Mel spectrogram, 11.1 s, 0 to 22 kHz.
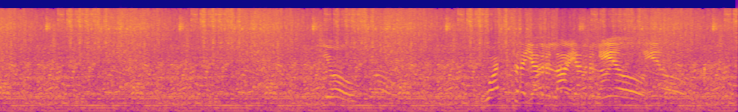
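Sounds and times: low drone notes: 0.0 - 11.0
noisy electronic wash: 0.0 - 11.0
processed voice sliding down: 4.9 - 6.5.

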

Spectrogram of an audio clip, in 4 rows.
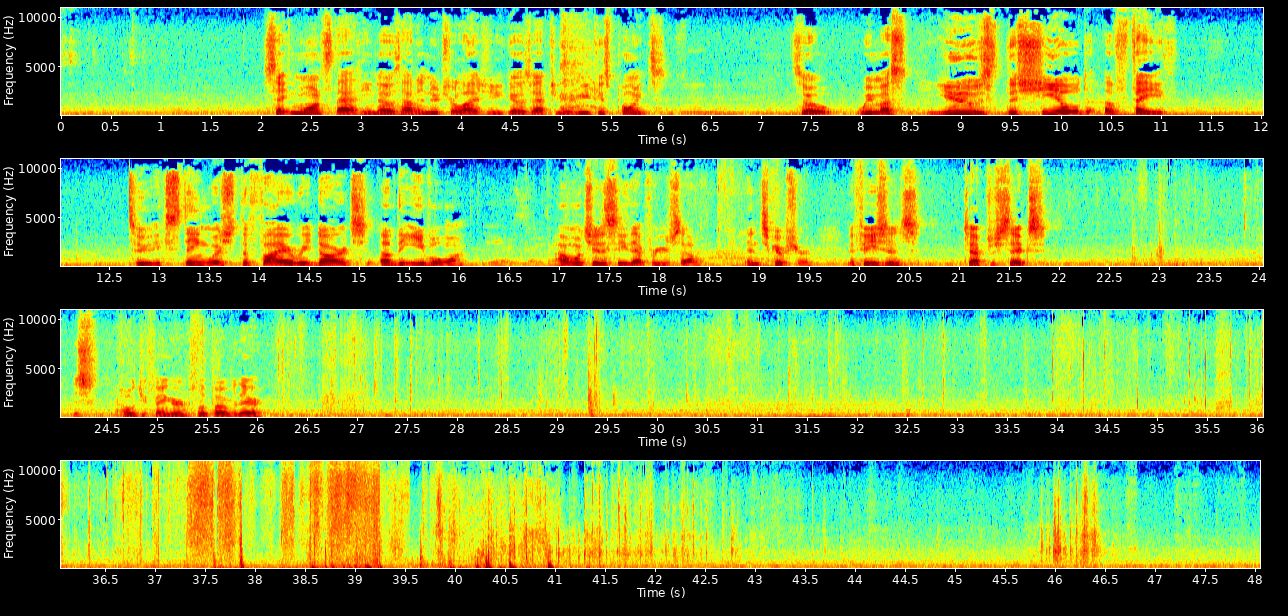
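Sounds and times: steady low hum: 0.0 - 48.0
book pages flipping: 22.7 - 23.4, 25.4 - 44.9, 45.7 - 47.5.

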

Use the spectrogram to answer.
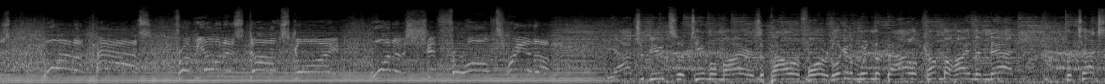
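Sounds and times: goal horn long low note: 0.0 - 6.6
crowd cheering and shouting: 0.0 - 11.0.

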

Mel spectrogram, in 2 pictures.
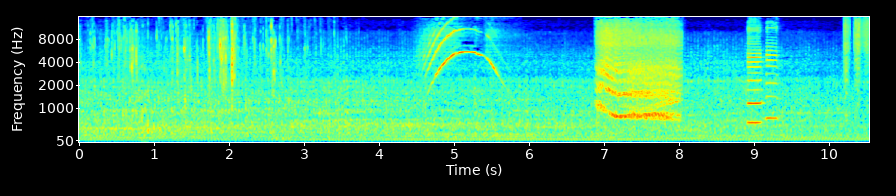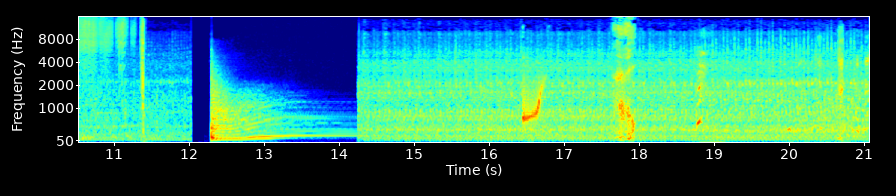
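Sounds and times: truck engine sound effect: 0.0 - 21.0
whistle rising and falling: 4.5 - 5.8
horn blast: 8.9 - 9.4.

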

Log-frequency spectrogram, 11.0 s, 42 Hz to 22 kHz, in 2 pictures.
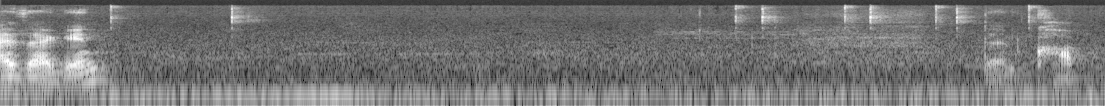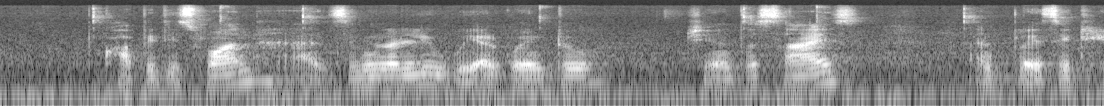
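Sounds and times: low electrical hum: 0.0 - 11.0
computer mouse clicks: 0.5 - 1.4, 3.6 - 5.3.

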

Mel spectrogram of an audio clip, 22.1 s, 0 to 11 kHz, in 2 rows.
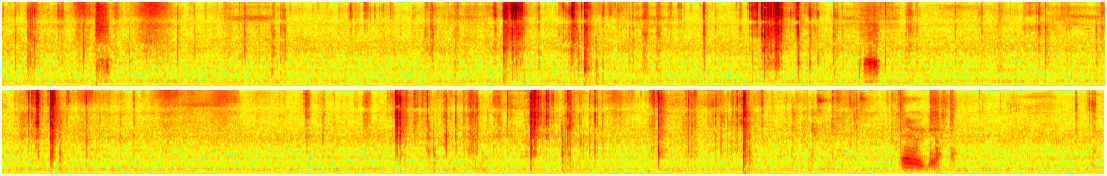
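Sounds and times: plastic packaging crinkling: 0.0 - 9.2, 9.8 - 12.4, 14.0 - 20.5.

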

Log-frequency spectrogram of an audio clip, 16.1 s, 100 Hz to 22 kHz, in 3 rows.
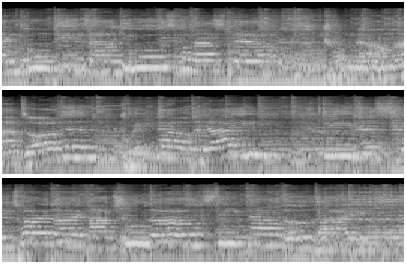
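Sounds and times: hand percussion: 0.0 - 16.0
man singing: 0.0 - 16.0
mandolin: 0.0 - 16.0
strummed acoustic guitar: 0.0 - 16.0.

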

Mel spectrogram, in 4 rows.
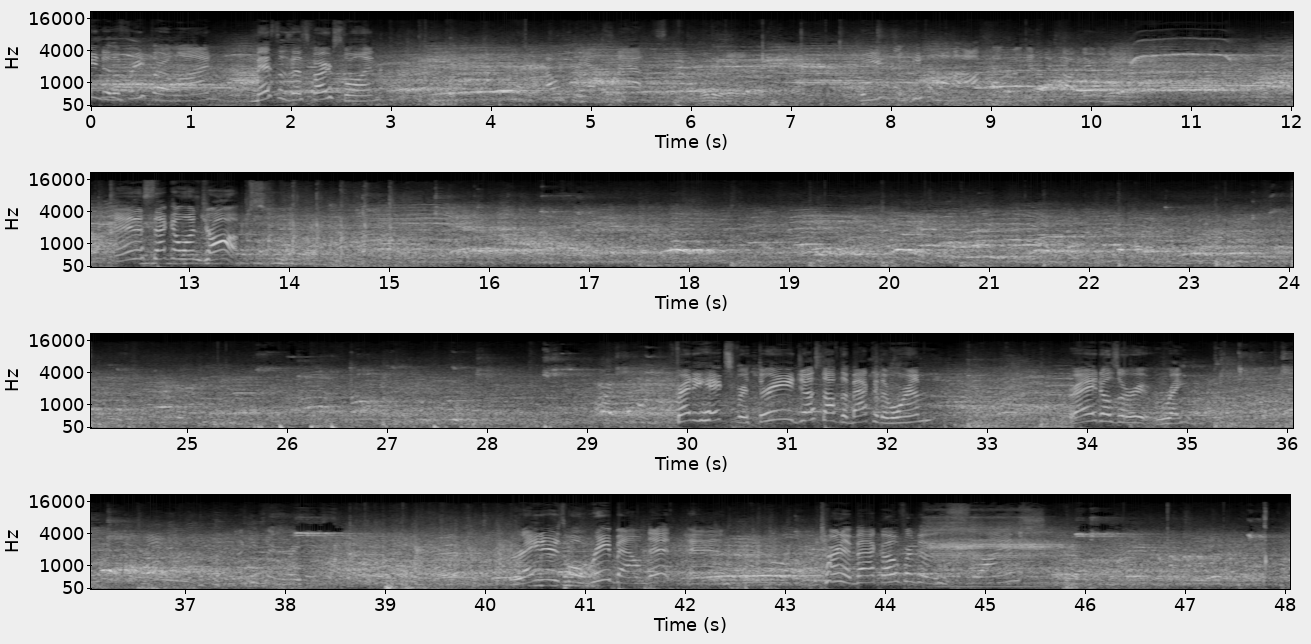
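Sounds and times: babble of spectators: 0.0 - 48.0.

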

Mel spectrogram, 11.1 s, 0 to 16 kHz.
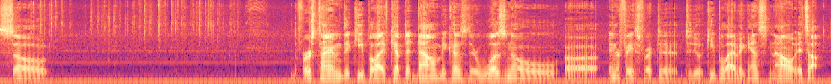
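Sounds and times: low electrical hum: 0.0 - 11.0
keyboard keystrokes: 0.4 - 3.2.

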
